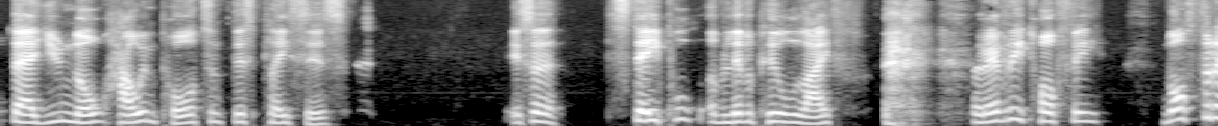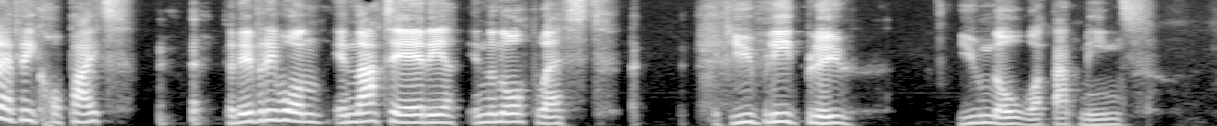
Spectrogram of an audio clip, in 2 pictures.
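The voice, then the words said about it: Put-on Scouse accent. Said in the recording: “that's better than I could ever have expected, and also a lot longer. When I do an accent, I keep it up for about two or three words. You did a whole intro to this game”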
